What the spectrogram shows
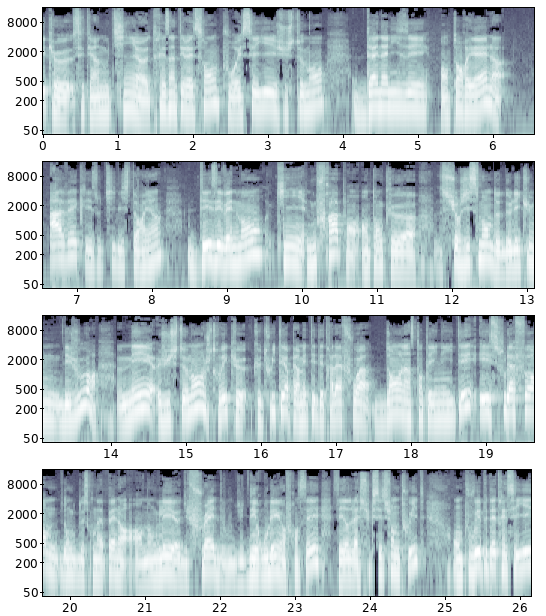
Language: French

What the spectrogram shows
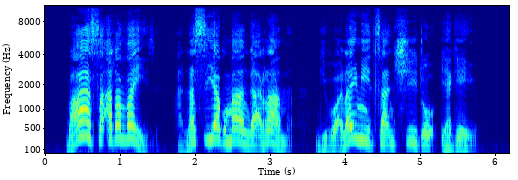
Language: Nyanja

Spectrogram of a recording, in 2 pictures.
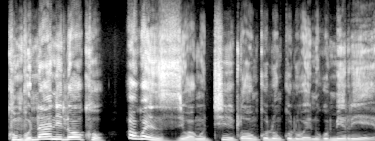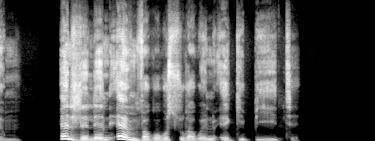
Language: North Ndebele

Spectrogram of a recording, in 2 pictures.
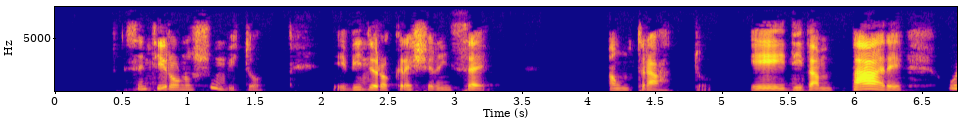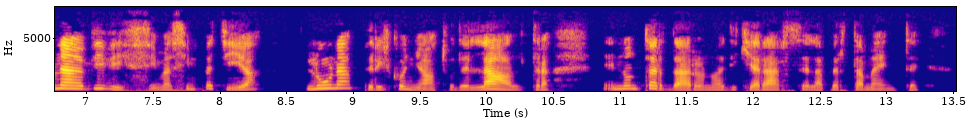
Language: Italian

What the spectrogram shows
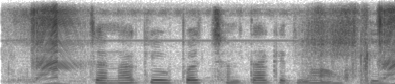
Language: Bhojpuri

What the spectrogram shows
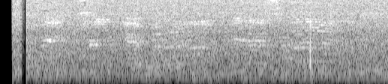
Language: Czech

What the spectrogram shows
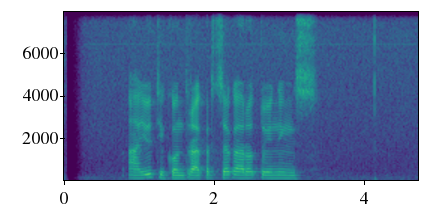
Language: Javanese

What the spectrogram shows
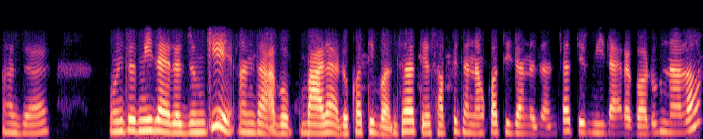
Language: Nepali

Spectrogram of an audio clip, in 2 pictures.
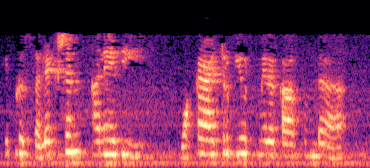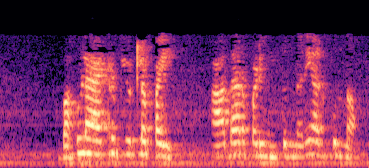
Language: Telugu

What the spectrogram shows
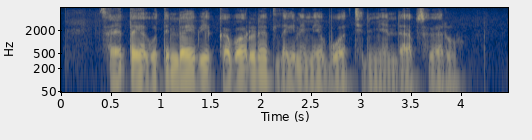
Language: Kalenjin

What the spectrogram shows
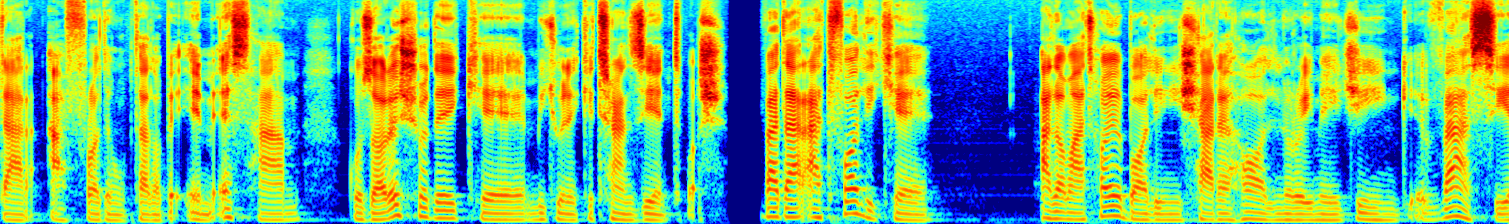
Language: Persian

